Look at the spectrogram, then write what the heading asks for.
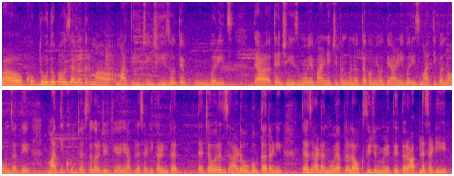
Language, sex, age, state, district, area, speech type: Marathi, female, 18-30, Maharashtra, Pune, urban, spontaneous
